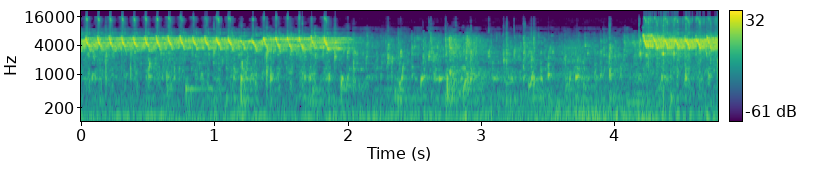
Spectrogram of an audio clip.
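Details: Cililin song for training captive birds: a pulsing high trill of about two seconds, then a lull of faint chirps and background noise before another loud trill starts.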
